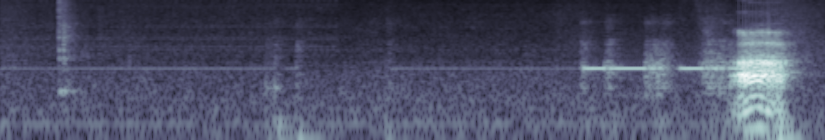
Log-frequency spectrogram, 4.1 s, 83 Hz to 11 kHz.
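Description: A steady oscillator test tone of about 1 kHz playing faintly through the stereogram's amplifier and speaker, with a single click early on. About three seconds in the tone jumps much louder, drops out briefly and comes back as a control is turned, a crackly cutting-out taken for a dirty volume control.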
